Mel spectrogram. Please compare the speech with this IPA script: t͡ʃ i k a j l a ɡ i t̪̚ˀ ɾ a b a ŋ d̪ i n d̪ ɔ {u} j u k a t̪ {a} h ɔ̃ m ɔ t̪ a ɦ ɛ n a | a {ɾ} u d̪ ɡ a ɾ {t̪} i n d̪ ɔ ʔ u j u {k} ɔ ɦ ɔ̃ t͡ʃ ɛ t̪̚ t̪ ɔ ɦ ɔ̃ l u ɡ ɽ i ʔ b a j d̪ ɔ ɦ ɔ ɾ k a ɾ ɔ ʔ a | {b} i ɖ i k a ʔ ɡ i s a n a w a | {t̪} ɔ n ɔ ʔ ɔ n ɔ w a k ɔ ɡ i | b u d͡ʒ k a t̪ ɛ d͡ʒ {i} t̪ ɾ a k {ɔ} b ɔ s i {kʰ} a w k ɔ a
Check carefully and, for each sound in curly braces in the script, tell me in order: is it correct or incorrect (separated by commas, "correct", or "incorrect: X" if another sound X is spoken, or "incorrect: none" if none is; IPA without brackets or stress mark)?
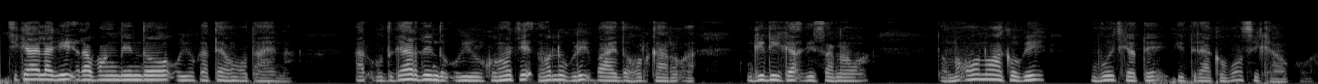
correct, incorrect: ɛ, correct, incorrect: d̪, correct, incorrect: ɡ, correct, correct, correct, correct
